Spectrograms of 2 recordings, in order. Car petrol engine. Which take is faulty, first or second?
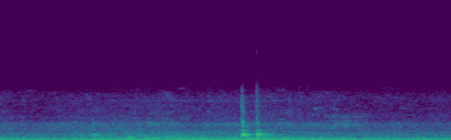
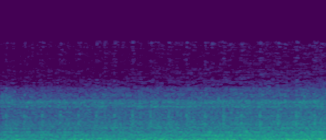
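second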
